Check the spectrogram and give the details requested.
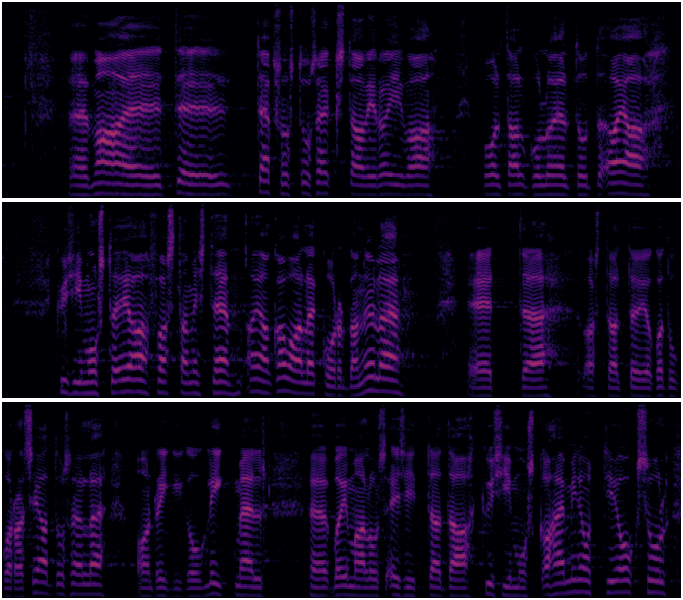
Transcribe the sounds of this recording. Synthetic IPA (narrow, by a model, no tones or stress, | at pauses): mɑ | t̪æpsust̪use̞kst̪ɑːviɾɤjvɑpoːlt̪ːˑɑlɡuløld̪ud̪̥ɑjɑ | kys̬ʲimust̪e̞jɑvɑst̪ɑmist̪e̞ɑjɑkɑvɑle̞ko̞rd̪ɑnyle | et̪ː | vɑ̰st̪ɑvɑlt̪ːøːjɑko̞d̪̥uko̞rːɑse̞ɑd̪̥use̞le̞o̞̰nriːɡ̥ikowɡliːkmel | vɤjmɑluse̞s̬ʲit̪ːˑɑd̪ɑkysʲimus̚kɑɦe̞minut̪ˑːijo̞ːksul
